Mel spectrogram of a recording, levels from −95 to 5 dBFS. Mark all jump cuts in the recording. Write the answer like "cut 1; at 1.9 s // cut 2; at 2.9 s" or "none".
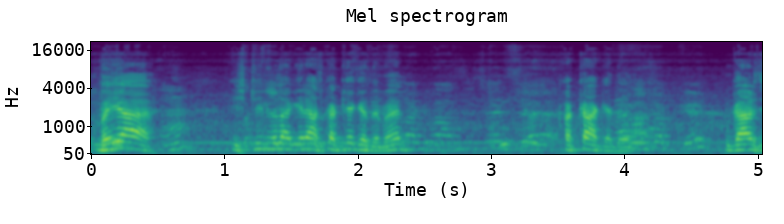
none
